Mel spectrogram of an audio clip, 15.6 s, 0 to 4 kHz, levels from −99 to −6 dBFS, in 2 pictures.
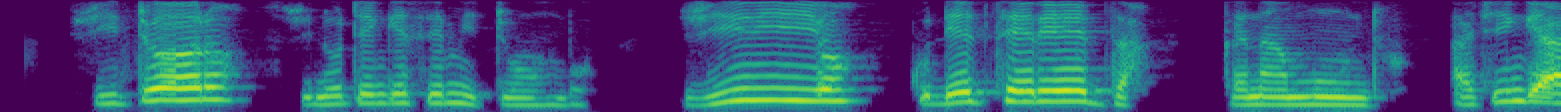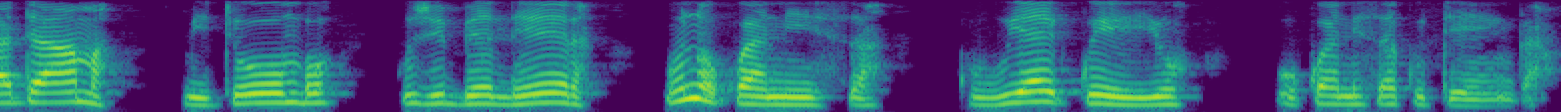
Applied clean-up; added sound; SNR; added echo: none; none; none; none.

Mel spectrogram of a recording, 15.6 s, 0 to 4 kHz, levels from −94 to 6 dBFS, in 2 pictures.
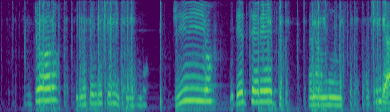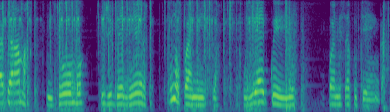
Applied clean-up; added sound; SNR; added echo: neural mask model RNNoise.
